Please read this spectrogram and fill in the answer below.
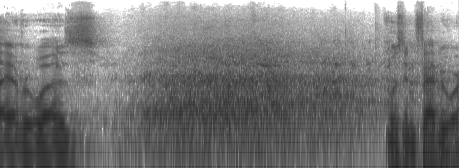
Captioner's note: audience laughing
